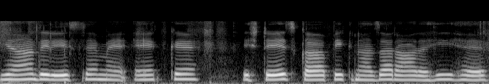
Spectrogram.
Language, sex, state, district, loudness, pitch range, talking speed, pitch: Hindi, female, Jharkhand, Palamu, -15 LUFS, 215-230 Hz, 135 wpm, 220 Hz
